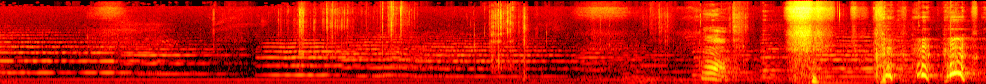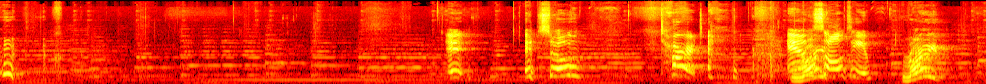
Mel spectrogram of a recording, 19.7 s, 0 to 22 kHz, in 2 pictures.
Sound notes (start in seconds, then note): 0.2 Takis crunching; 0.2 gentle classical music; 7.9 chuckles; 11.2 gentle classical music continues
